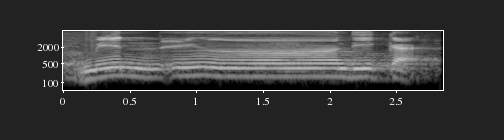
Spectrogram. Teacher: min ada nun mati ketemu ain, idhar, nunnya dibaca jelas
